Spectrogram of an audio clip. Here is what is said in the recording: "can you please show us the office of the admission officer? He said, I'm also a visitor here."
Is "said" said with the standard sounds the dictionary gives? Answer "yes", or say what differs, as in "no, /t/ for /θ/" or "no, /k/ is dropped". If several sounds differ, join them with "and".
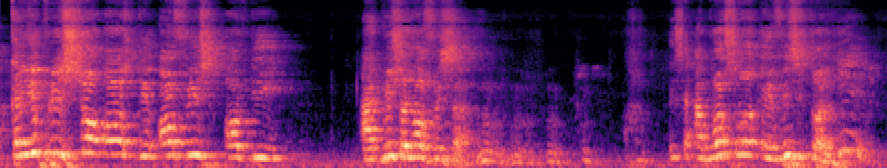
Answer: no, /d/ is dropped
